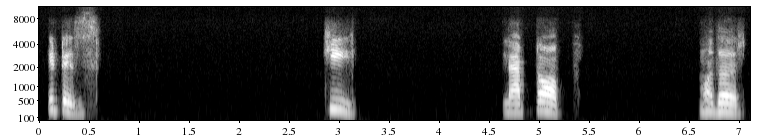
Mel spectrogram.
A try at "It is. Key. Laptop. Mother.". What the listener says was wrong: No problem in pronunciation. Very good.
